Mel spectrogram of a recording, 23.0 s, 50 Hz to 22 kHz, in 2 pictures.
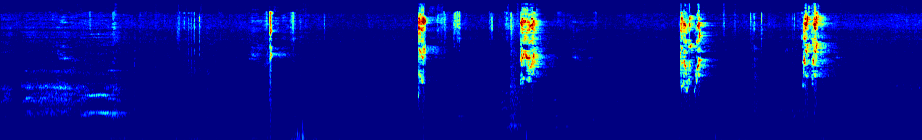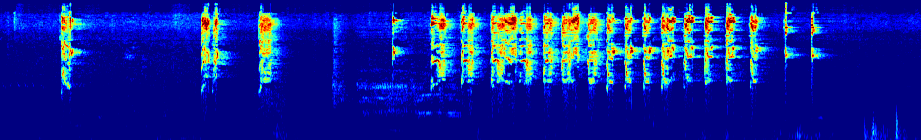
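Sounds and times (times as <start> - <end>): lovebird calling: 16.4 - 22.0.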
